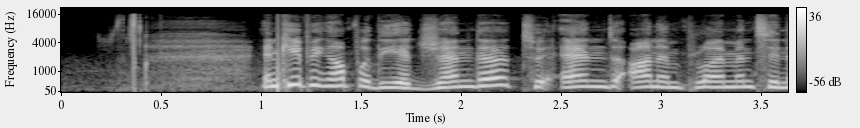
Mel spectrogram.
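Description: A woman speaks clearly into a microphone, reading out the news.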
